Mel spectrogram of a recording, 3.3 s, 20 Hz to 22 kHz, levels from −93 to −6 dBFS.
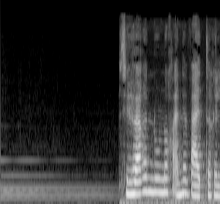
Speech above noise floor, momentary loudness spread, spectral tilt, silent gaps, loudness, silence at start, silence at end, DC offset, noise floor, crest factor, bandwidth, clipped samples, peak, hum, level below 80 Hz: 31 dB; 5 LU; -5.5 dB/octave; none; -20 LUFS; 0 s; 0 s; under 0.1%; -51 dBFS; 16 dB; 16 kHz; under 0.1%; -6 dBFS; none; -48 dBFS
